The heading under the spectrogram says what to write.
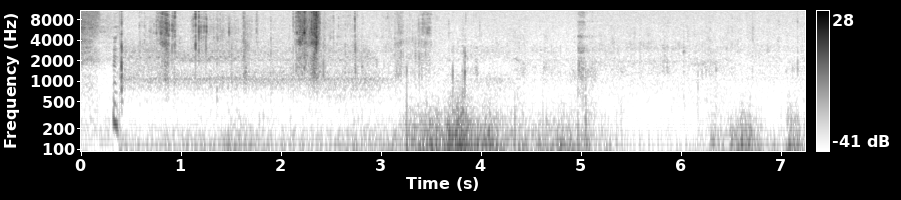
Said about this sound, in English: They look like regular horses. Exactly. Just a little scruffy. Yeah. They're pretty big though.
